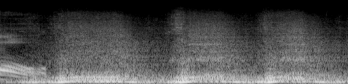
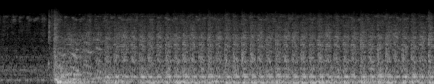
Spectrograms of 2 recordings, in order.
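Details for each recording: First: 1973 Plymouth Scamp flood car, automatic, four-barrel carburetor, just after its first start at the salvage auction: a deep, throaty rumble swells with repeated throttle blips and settles back each time. It pulls cleanly without misses, a healthy-sounding engine. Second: 1973 Plymouth Scamp flood car from a Copart auction, started while flushing the transmission fluid: the engine catches after a rough start and runs ragged and uneven. It is hard starting, with no cause given.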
